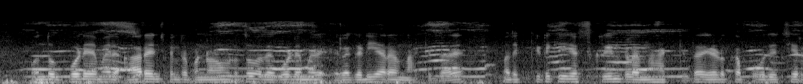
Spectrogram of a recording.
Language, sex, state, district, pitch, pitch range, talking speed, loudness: Kannada, male, Karnataka, Dharwad, 115 Hz, 110-120 Hz, 90 wpm, -21 LUFS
